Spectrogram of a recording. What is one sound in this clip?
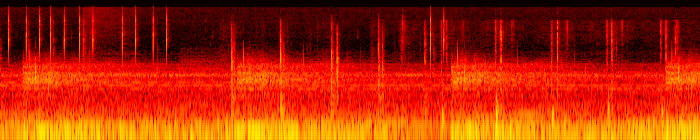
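A woman talks calmly into a microphone.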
